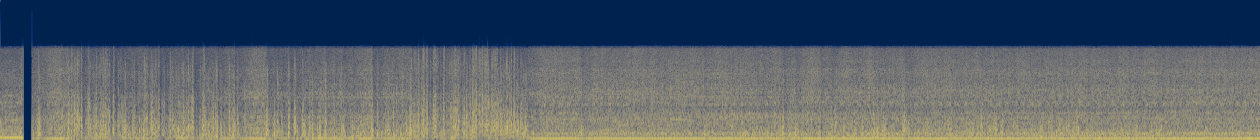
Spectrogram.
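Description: Riverboat engine running steadily under way, a constant low drone, with wind buffeting the microphone for the first several seconds.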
